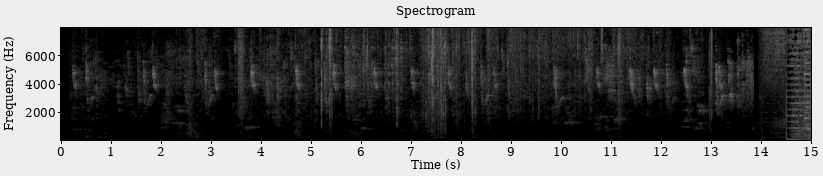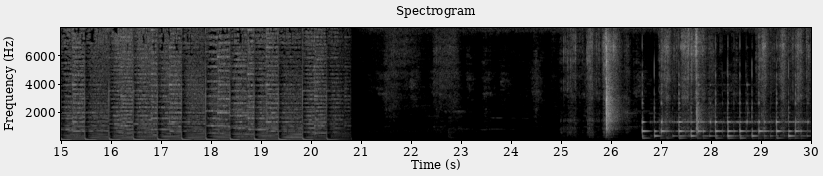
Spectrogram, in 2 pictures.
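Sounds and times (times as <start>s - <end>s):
small birds chirping: 0.2s - 13.9s, 21.1s - 26.6s.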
